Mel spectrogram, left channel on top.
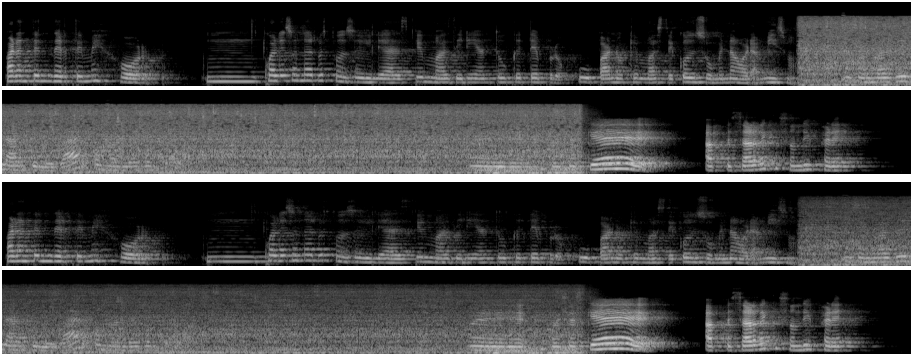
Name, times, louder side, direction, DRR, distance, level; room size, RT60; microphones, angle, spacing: voice 1, 0.0-1.5 2.0-11.1, left 2 dB, 35° left, 9 dB, 3.3 m, -29 dB
sound 1, 7.9-14.9, left 5 dB, 60° left, 2.2 m, -26 dB
voice 2, 13.7-15.6 16.1-17.5, right 1 dB, 20° right, 6 dB, 3.3 m, -21 dB
28.5 x 23.5 x 6.9 m, 0.63 s
head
